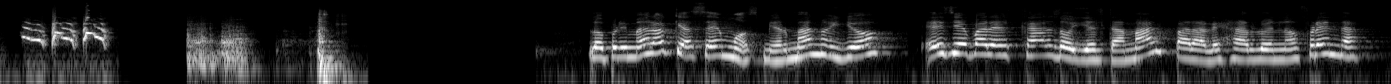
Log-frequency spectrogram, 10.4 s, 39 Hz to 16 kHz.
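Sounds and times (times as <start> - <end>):
village turkeys gobbling: 0.0 - 0.9
speech: 4.4 - 10.3.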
